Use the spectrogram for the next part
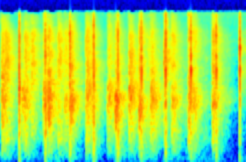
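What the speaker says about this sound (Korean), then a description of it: "큰 박수로 환영해 주십시오" A small studio audience claps to welcome lawmaker Lee Sang-min onto a Korean political talk show, a quick run of distinct, evenly spaced hand claps heard close up.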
